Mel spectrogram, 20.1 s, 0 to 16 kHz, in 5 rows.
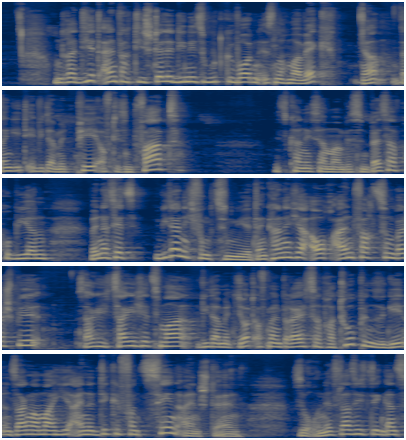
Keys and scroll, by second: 4.6 shift+p, 13.2 ⟲, 14.5 j, 17.3-18.3 typing, 18.3 Home.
